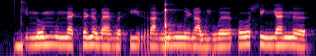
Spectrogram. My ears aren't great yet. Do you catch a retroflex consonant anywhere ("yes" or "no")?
yes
